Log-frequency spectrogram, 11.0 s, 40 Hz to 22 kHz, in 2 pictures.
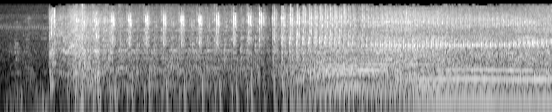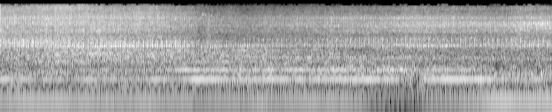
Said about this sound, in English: Oh yeah, there he is now, out with his mower. It's before 9 o'clock. Does he not realise it's a Sunday?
